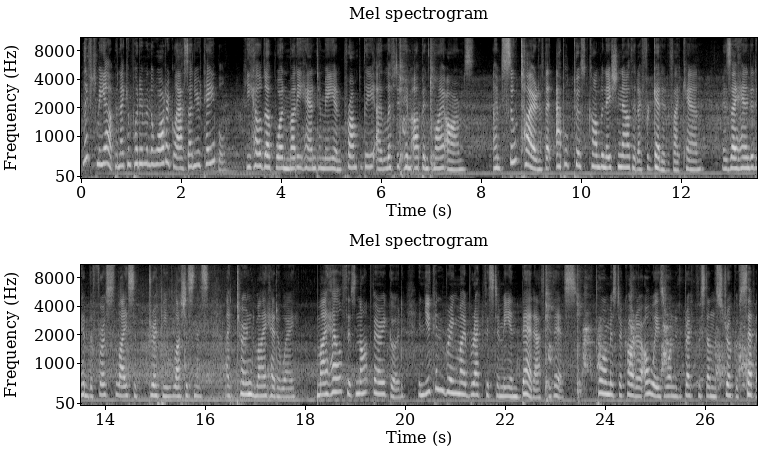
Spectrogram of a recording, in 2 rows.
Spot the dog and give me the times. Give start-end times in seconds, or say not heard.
23.4-27.0.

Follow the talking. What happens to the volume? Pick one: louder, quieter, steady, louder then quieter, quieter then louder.
steady.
